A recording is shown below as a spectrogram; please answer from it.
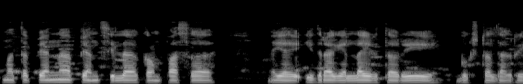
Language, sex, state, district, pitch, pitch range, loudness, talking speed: Kannada, male, Karnataka, Bijapur, 95 Hz, 95-105 Hz, -24 LUFS, 150 wpm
